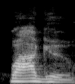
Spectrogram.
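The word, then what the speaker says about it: Wagyu: She's going to go into see how do you pronounce this cow to Japan. Um Wagu Wagu that's it.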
